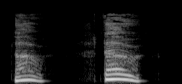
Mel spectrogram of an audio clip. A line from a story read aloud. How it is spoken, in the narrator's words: cried Fiver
